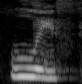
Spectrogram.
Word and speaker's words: лис: Але в слові лис звук л вимовляється твердо. Він твердий. Це твердий приголосний лис.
